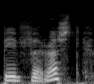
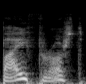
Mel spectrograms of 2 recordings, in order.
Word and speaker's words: Bifröst: Bifröst, pronounced Bifröst, by all means, not Bifrost, please. And keep the accent on the first syllable, as always in Icelandic.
